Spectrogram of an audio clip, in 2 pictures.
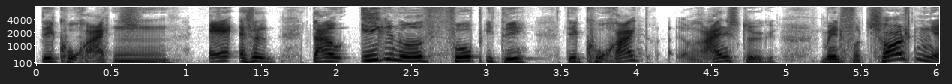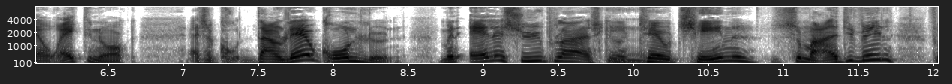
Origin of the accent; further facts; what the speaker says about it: Copenhagen, Capital Region of Denmark, Denmark; som københavner er det velgørende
